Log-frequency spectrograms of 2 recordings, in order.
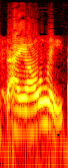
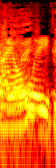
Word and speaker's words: aioli: But another one that we played around with recently is it actually makes a really nice aioli, making a finger lime. You know how to pronounce it. Aioli.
